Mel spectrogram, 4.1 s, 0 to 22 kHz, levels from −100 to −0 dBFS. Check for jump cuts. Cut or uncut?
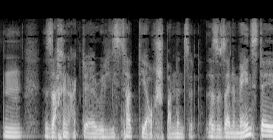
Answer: uncut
